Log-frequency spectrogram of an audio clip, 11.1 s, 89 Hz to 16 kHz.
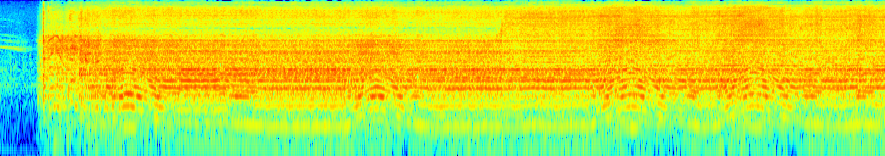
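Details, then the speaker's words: Chrysler 318 (5.2 L) V8 started after an oil pump, oil pan gasket and starter replacement: harsh metallic scraping, hiss and wavering tone from between engine and transmission, found to be the flex plate hitting the inspection cover. "but I caution you that she's making a foul noise that noise however is not coming from the engine it's coming from between the engine and the transmission so I suspect either a cracked flex plate or perhaps the flex plate is colliding with the inspection cover"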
